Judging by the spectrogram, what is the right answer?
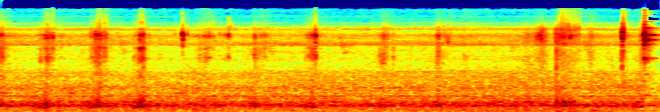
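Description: A pot of soup simmering: a steady low bubbling with small irregular pops, and a couple of sharper clicks near the end.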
